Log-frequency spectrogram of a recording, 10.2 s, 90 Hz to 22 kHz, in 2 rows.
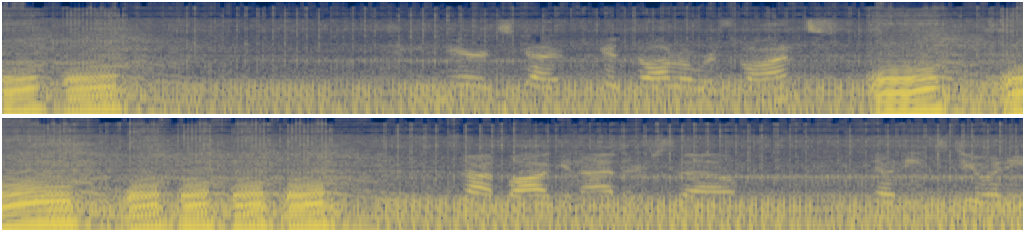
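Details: Echo SRM-225 two-stroke string trimmer after carburetor disassembly and cleaning. It idles evenly, then snaps up cleanly on each throttle blip with no bog or stumble. Normal running.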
